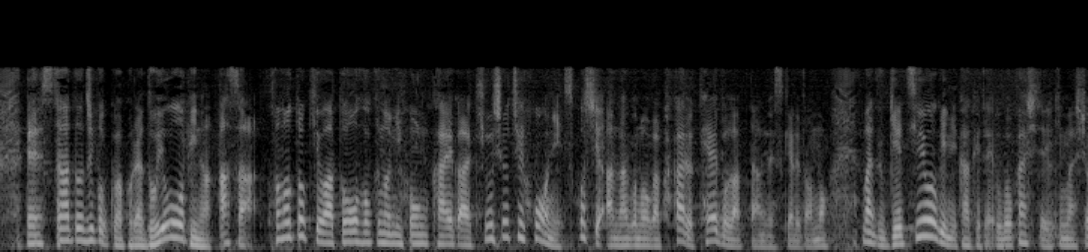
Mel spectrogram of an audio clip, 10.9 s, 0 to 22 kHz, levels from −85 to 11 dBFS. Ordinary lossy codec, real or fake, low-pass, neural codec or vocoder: none; fake; 7.2 kHz; codec, 16 kHz in and 24 kHz out, 1.1 kbps, FireRedTTS-2 codec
